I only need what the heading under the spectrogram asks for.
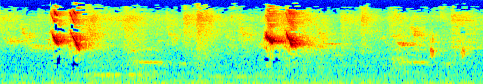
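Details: Female red-whiskered bulbul, morning song used to train birds and draw them to traps: two paired, sharp whistled notes, repeated about two seconds later, with quieter chirps in between.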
